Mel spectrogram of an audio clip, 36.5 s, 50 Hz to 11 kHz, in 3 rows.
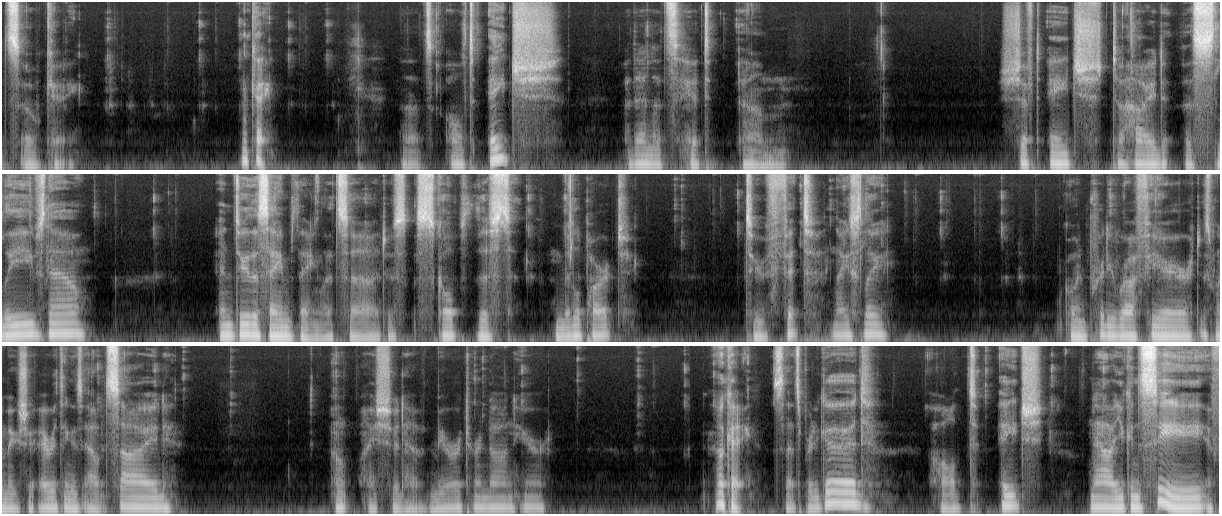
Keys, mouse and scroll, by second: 1.2-1.7 scroll down 4, 1.7-4.6 middle drag, 4.6 alt+h, 5.0-8.1 middle drag, 10.2-12.4 typing, 13.2-16.0 middle drag, 16.0-16.4 scroll up 1, 16.4-18.0 middle drag, 18.0-18.5 scroll up 1, 18.5 f, 19.1 middle click, 19.5 click, 20.2 shift+middle click, 20.7-21.3 scroll up 2, 20.8 shift+middle click, 21.3 click, 22.0 f, 22.4 middle click, 22.7 click, 23.4 middle click, 23.8 scroll down 1, 24.0 shift+middle click, 24.8 scroll down 2, 24.9-26.7 middle drag, 26.7 click, 27.5 ctrl+z, 28.2 click, 28.4 middle click, 28.8 click, 29.2 middle click, 30.0 scroll down 2, 30.2-34.0 middle drag, 34.0 alt+h, 34.5-35.6 middle drag, 35.6-36.5 scroll up 1.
